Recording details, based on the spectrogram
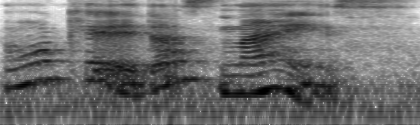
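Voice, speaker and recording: A woman's voice: sits high, lively intonation, extremely slow, vocal fry, a bit bright, reverberant, slight background noise. A woman hosting a casual livestream, chatting to viewers and reading news aloud with small stumbles. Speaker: livestream host.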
